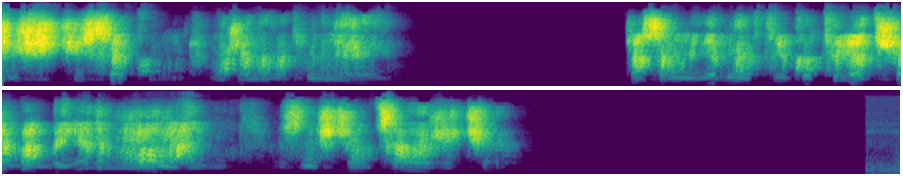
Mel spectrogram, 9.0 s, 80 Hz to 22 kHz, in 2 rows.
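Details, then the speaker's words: Simulated speech (audiobook excerpt) as heard through a cochlear implant (MED-EL Sonnet 2 processor) three months after surgery, by a person with single-sided deafness, reproduced via their hearing ear: thin, hissy, buzzy, with no low tones. "Here's a fragment of the audiobook that I'll play. And by implant it sounds something like this."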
